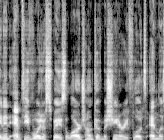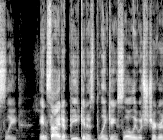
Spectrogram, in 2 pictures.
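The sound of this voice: Reading done in an unforced voice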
